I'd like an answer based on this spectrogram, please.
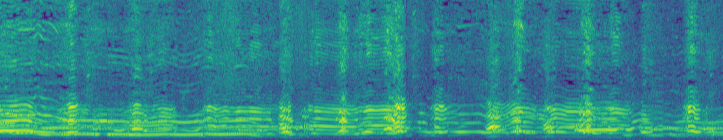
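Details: Siberian husky howling while singing along with its family on a Sunday; a long sustained howl slides slowly downward, then breaks into shorter wavering, rising and falling howls mixed with human voices.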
